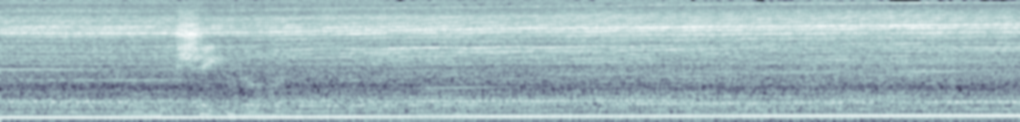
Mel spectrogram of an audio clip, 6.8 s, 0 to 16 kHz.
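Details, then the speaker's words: IKEA RENLIG IWM60 integrated washing machine, newly acquired, on its first Cottons Standard 60°C cycle: a steady hum rising as the drum spins up through 450, 650 and 850 rpm, with a rough gravelly edge from the motor bearing. "creting quite a nice effects that sound of the motor bearing"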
